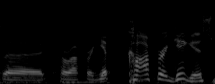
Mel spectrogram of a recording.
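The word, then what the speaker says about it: Cofagrigus: it's a ker yep cofra gigas which is actually how it's pronounced Pat is actually the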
